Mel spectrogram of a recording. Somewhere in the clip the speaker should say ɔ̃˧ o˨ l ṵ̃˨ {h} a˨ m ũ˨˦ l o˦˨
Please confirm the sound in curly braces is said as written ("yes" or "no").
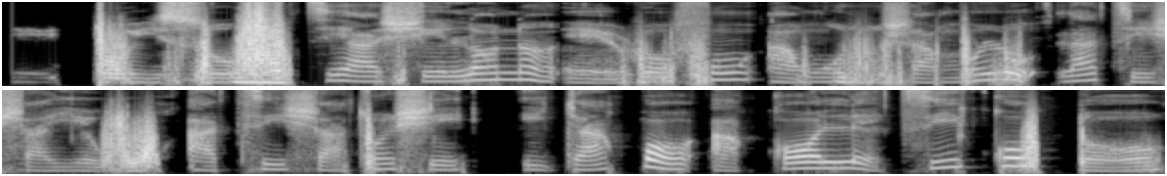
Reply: no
